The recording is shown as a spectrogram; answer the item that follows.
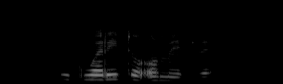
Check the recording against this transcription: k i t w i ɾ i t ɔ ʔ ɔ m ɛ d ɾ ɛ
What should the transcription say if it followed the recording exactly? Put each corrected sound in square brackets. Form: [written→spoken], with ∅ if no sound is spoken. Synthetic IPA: k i [t→k] w [i→a] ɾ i t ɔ ʔ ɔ m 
